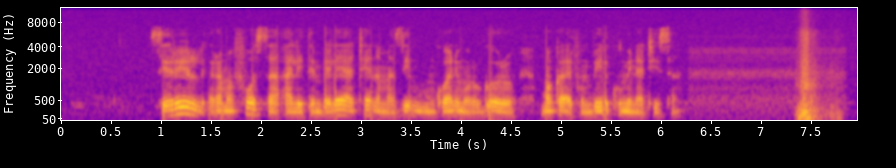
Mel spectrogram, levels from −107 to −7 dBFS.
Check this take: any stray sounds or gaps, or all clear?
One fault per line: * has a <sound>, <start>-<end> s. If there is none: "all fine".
* has a whoosh, 7.3-7.8 s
